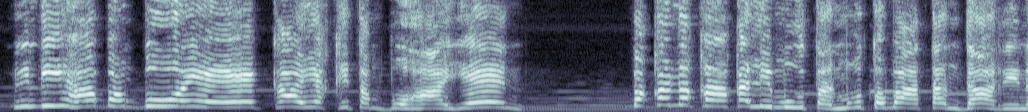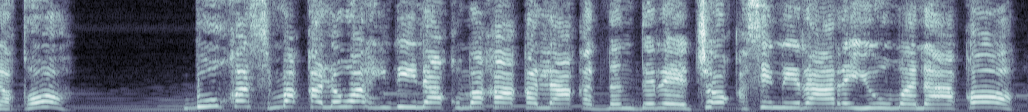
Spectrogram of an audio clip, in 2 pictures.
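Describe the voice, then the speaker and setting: A nagging, hot-tempered Filipino mother in an audio melodrama. Her voice is extremely high and piercingly bright. She scolds and threatens in exclamations, over a light bed of music.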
